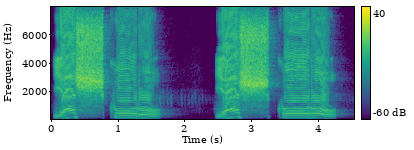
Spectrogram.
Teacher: Antara bunyi ash dengan bunyi ku tidak terjeda atau tidak terpisah.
